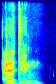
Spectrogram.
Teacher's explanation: to get the N sound, I'm using the front of my tongue at the front of my mouth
